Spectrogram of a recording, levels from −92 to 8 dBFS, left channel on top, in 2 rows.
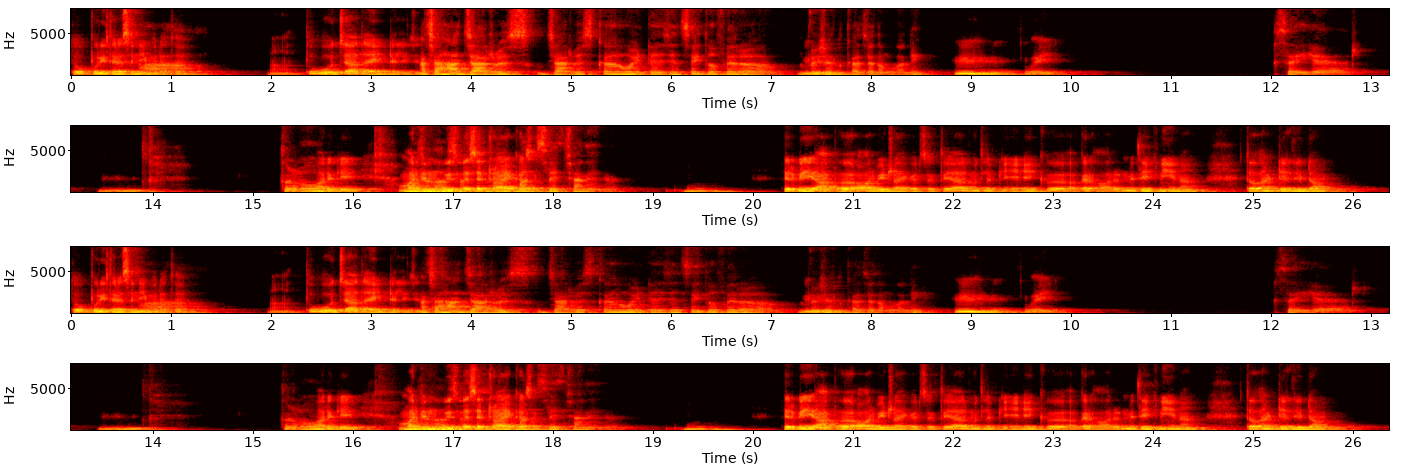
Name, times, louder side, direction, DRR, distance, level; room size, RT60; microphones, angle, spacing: voice 1, 0.0-1.2 2.0-3.6 7.3-7.7 8.8-9.9 13.4-14.0 15.5-18.0 19.3-19.8 20.3-25.7, equal, ahead, 5 dB, 1.1 m, -27 dB
voice 2, 0.7-1.4 3.5-8.6 12.0-12.9 14.0-14.1 15.3-15.8 16.2-17.0 17.3-18.7, left 2 dB, 50° left, 10 dB, 0.6 m, -31 dB
25.0 x 11.5 x 2.8 m, 0.97 s
head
